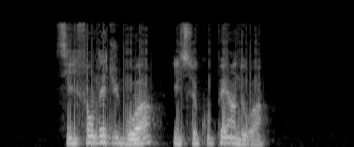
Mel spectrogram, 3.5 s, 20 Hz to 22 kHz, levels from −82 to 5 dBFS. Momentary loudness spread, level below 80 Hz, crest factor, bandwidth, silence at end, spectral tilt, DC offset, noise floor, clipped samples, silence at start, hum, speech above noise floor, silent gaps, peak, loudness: 8 LU; -54 dBFS; 20 dB; 11.5 kHz; 0.9 s; -6 dB/octave; under 0.1%; -78 dBFS; under 0.1%; 0.6 s; none; 56 dB; none; -4 dBFS; -24 LUFS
